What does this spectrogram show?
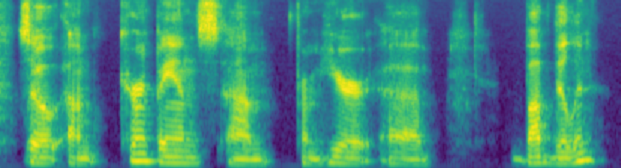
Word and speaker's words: Bob Vylan: So current bands from here, Bob Vylan with a V, spelled like Dylan, but with a V.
